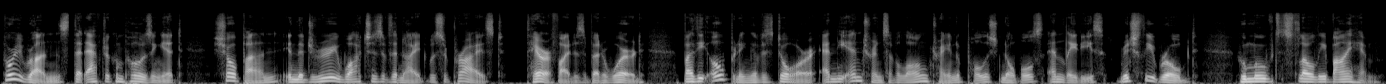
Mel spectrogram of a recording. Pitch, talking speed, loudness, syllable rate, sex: 110 Hz, 195 wpm, -21 LUFS, 5.6 syllables/s, male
